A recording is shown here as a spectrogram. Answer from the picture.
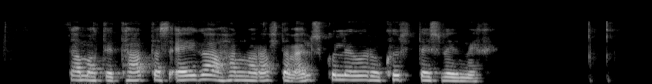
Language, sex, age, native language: Icelandic, female, 40-49, Icelandic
